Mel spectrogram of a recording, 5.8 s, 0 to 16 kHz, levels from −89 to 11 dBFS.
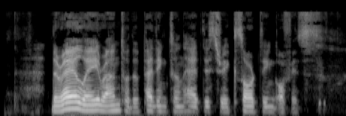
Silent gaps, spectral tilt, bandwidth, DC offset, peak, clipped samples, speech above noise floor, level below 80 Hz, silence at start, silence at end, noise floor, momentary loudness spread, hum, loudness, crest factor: none; -5 dB/octave; 11.5 kHz; under 0.1%; 0 dBFS; under 0.1%; 34 dB; -64 dBFS; 0.9 s; 0.45 s; -53 dBFS; 20 LU; none; -18 LUFS; 20 dB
